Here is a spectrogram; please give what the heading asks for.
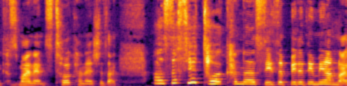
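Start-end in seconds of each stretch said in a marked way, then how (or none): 1.9-4.1 nanny-style voice, high and loud. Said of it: "talks like Super Nanny".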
